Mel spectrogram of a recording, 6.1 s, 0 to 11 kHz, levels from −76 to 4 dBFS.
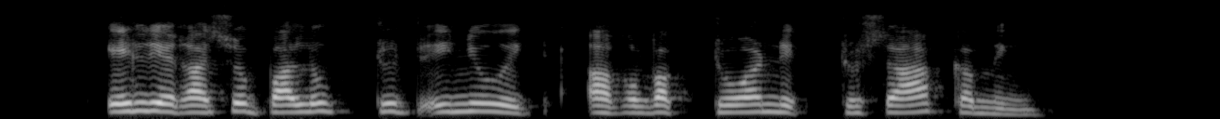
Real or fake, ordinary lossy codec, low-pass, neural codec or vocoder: fake; Opus, 24 kbps; 7.2 kHz; codec, 16 kHz, 4.8 kbps, FACodec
